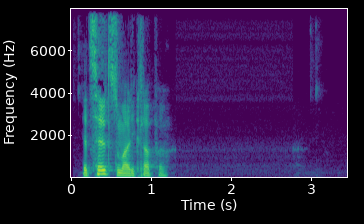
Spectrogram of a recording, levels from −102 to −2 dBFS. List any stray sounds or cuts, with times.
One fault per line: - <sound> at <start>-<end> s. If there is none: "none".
none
